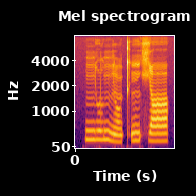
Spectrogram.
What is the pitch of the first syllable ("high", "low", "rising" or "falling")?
high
